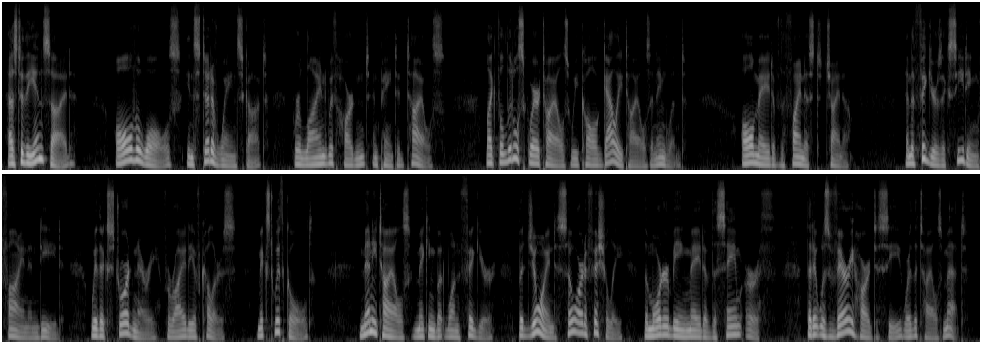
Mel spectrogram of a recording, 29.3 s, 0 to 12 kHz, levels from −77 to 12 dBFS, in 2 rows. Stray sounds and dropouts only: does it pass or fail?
pass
